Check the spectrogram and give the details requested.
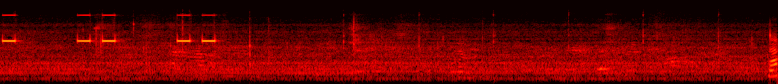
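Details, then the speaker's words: Neulasta Onpro on-body injector, applied after chemotherapy to raise blood counts, starts dispensing: short high-pitched electronic beeps in pairs, several in the first two seconds, then quiet room noise. "the worst is the unknown is coming oh nothing yet here goes beeping it's beeping"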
